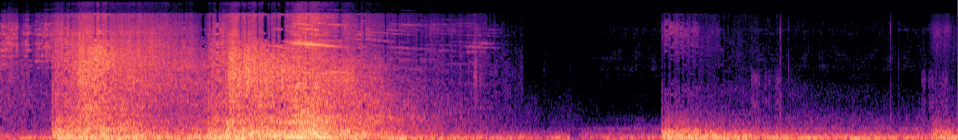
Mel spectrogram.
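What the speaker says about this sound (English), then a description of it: "The temple's been blown all to hell." A temple blown apart by a massive explosion in Command & Conquer: a loud, rumbling blast swells and decays over several seconds, falls nearly silent, then a second, fainter rumble of aftermath follows.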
